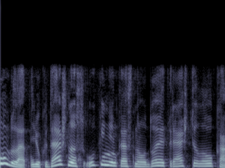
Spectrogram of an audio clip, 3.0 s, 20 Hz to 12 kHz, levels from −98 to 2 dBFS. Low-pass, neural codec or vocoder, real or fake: 7.2 kHz; codec, 16 kHz, 8 kbps, FunCodec, trained on Chinese and English, 25 frames a second; fake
